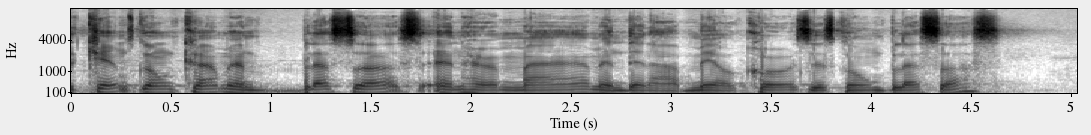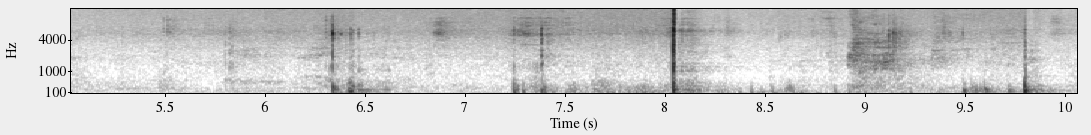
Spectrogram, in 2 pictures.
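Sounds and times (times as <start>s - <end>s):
sound system hum: 0.0s - 10.0s
microphone handling thumps: 6.3s - 10.0s.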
